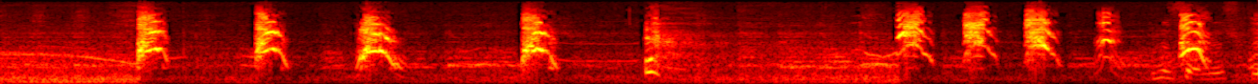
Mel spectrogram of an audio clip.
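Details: Pomeranian puppies, a female and a male, barking for the first time: thin, high yips spaced about half a second apart, then a faster cluster, over faint background hum.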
